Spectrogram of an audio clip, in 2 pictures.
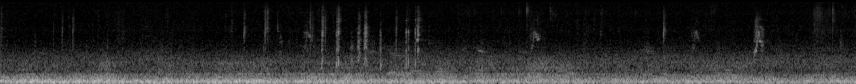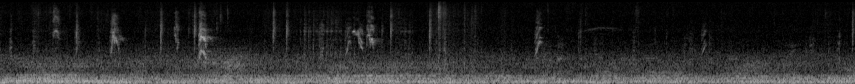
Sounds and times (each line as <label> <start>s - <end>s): Distant traffic noise 0.0s - 17.1s
Passing plane 0.0s - 17.1s
Sparrows in their bush 2.4s - 17.1s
